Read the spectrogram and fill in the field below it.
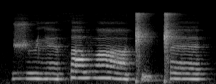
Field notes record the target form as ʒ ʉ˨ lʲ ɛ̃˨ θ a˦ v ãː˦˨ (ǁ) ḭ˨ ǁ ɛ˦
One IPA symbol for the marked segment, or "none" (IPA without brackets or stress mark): ǁ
